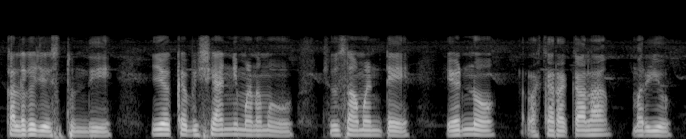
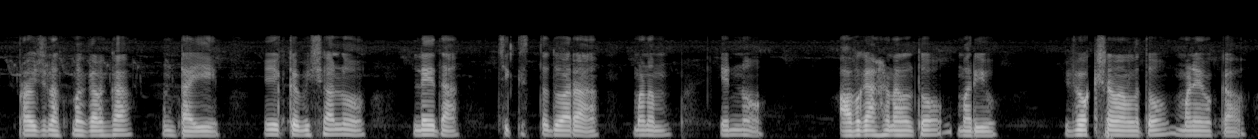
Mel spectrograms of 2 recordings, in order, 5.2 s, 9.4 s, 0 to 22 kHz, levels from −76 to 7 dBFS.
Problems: constant background noise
